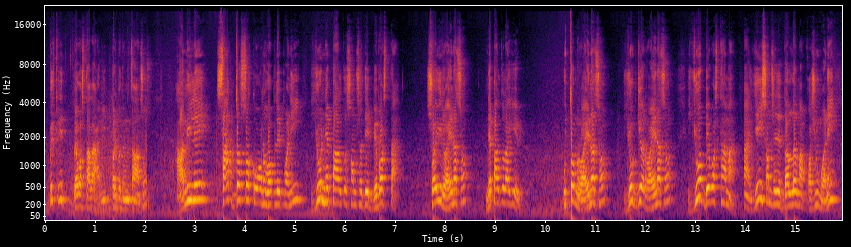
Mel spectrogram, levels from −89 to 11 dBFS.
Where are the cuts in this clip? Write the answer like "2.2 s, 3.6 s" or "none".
2.1 s, 13.8 s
